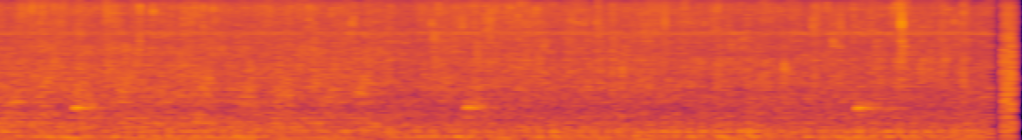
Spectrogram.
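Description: Thick yogurt, nut and spice paste sizzling and bubbling in hot oil in a pan as it is stirred with a spatula, a steady frying sound. This is the masala being fried down (koshano) until the oil separates.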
